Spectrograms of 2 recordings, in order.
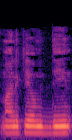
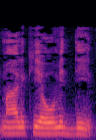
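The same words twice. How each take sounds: First: The w sound is barely heard, lips unrounded. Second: The w sound is clearly heard with rounded lips. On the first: The speaker calls it wrong. "തീരെ ചുണ്ടളക്കാതെ ... വാവ് തീരെ ഉച്ചാരണത്തിൽ വരുന്നില്ല" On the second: The speaker calls it right. "രണ്ട് ചുണ്ടുകൾ മുന്നോട്ടെടുത്തു കഴിഞ്ഞാൽ"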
